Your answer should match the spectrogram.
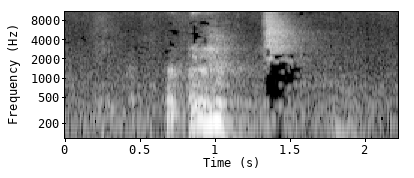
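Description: Near silence: room tone of a large hall, with one faint brief sound about a second in and a short hiss just after it.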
